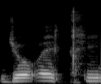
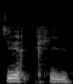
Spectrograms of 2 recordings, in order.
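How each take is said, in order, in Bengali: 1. দুটো স্বরধ্বনিই আলাদা দুটি দল হিসেবে উচ্চারিত হয়। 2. প্রথম স্বরধ্বনিটি বাদ যায় এবং শব্দ দুটি মিশে যায়। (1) "জো-এ-খি না হয়ে" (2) "একটা ভাওয়েল কেটে যাবে"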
